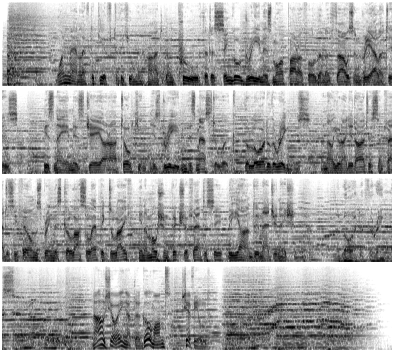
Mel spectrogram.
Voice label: Radio Advert; Radio Hallam; Lord Of The Rings - Gaumont

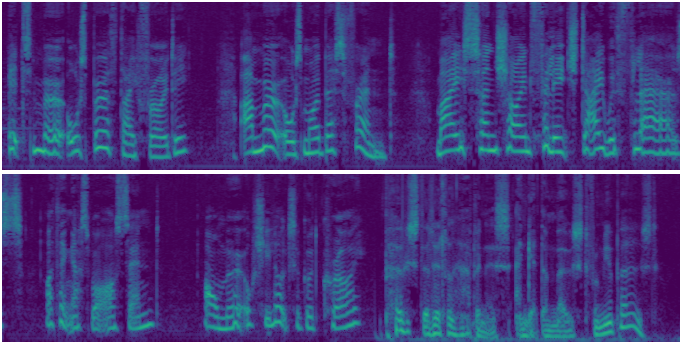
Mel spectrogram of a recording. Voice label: Radio Hallam Advert; Royal Mail

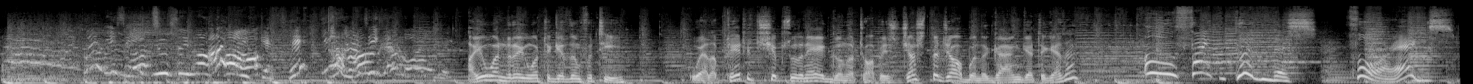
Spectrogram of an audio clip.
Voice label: Radio Hallam Advert; Eggs; Egg and Chips

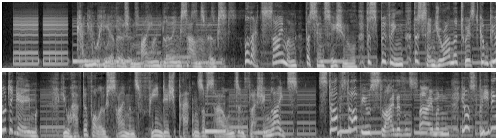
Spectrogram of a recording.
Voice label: Radio Hallam Advert; Simon Computer Game

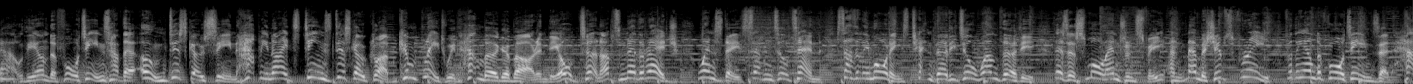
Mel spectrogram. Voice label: Radio Advert; Radio Hallam; Happy Nights Teen Disco

